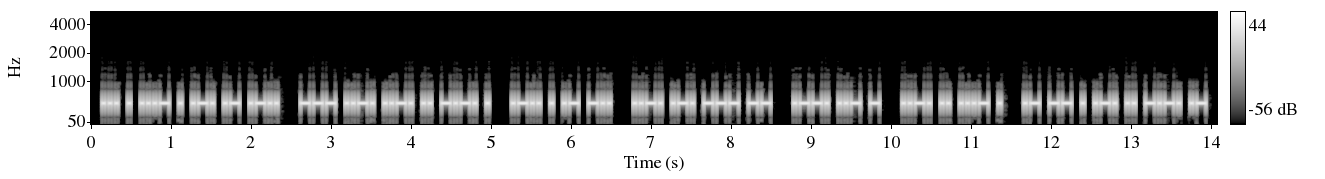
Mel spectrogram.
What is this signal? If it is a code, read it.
Morse code, heard as a keyed tone, about 30 wpm, 500 Hz. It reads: SEVERAL OFFICE LEAD FROM PUT FIVE AMERICA
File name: 632 Words 30WPM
